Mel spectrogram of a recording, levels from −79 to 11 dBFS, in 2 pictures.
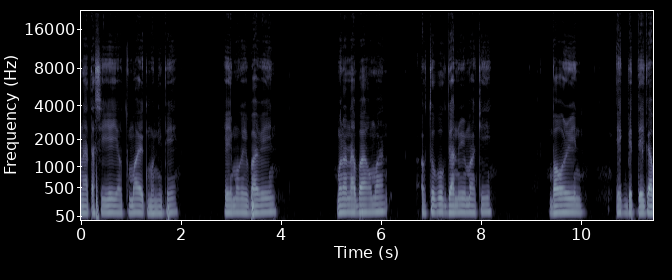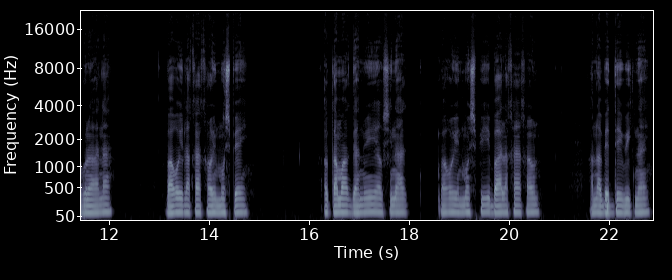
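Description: No technical faults can be heard anywhere in the speech. Nothing in the audio points to a problem with how it was captured or passed along.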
